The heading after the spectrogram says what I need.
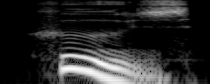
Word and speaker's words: whose: we're contracting it to whose. Who's talking? ¿Quién es? Who's at the door? Who's that person? Who is contracted whose, which is pronounced the same as the word whose, W-H-O-S-E, which is de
